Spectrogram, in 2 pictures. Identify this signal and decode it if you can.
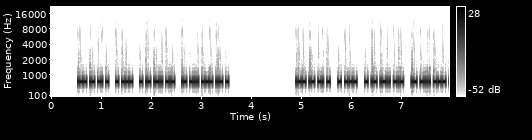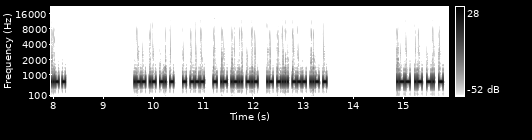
Morse code, heard as a keyed tone, about 51 wpm, 700 Hz. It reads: WANT TO TALK ABOUT WANT TO TALK ABOUT WANT TO TALK ABOUT WANT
